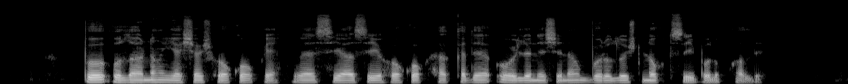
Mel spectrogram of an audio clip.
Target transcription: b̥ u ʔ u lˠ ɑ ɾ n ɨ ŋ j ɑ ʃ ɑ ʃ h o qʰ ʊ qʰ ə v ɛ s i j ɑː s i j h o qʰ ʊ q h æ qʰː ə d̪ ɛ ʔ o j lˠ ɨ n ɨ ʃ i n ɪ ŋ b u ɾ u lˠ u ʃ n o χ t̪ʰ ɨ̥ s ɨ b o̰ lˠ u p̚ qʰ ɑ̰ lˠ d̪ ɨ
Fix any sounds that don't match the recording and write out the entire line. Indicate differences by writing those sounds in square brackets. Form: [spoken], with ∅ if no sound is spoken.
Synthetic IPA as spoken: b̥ u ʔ u lˠ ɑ ɾ n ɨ ŋ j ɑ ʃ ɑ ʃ h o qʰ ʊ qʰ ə v ɛ s i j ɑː s i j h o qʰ ʊ q h æ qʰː ə d̪ ɛ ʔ o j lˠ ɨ n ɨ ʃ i n ɪ ŋ b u ɾ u lˠ u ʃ n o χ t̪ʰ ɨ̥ s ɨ b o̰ lˠ u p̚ qʰ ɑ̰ lˠ d̪ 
